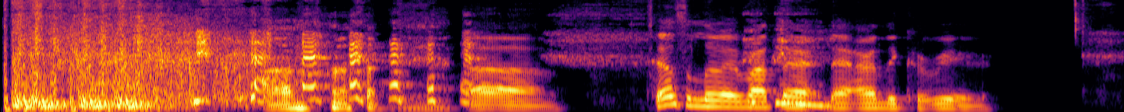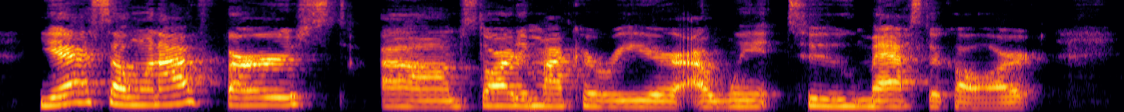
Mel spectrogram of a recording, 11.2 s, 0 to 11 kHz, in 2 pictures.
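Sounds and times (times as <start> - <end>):
rapid automatic weapon gunfire: 0.0 - 1.3
laughter: 1.0 - 4.9
speech: 1.4 - 5.0, 5.8 - 11.1.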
